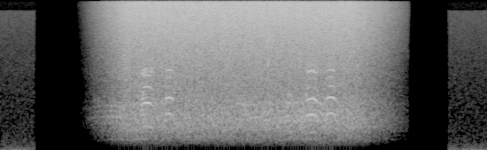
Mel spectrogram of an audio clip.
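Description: Trumpeter swans give deep, honking barks in two short clusters of calls, partly blending into a steady rushing wash of water or wind that fades in and out.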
